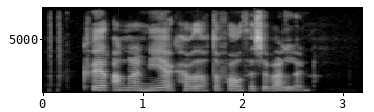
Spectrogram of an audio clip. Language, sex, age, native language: Icelandic, female, 20-29, Icelandic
